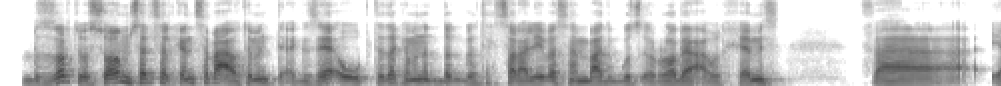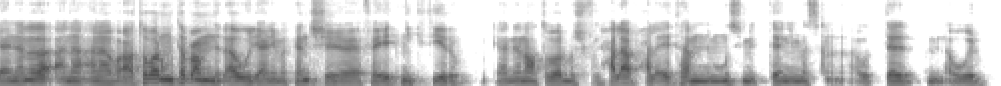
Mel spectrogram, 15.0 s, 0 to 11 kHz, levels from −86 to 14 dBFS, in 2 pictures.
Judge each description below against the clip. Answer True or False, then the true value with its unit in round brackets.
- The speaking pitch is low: True (120 Hz)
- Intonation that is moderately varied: True (3.7 semitones)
